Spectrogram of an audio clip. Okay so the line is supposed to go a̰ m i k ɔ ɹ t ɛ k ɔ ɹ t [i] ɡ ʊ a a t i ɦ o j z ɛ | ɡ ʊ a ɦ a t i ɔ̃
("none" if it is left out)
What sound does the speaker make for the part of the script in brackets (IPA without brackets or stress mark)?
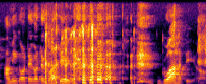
ɛ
